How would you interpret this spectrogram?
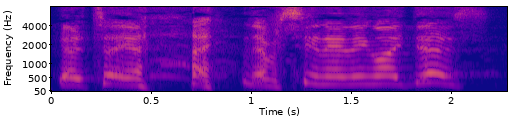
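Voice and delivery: high, loud, fast laughing quote; laughing contractor. Retold or imitated. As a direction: squeal it through laughter. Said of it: "the guy was laughing".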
